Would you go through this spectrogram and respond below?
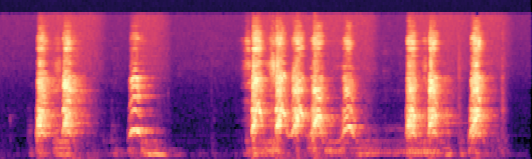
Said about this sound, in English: I think we have maybe one more example of the request barking.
